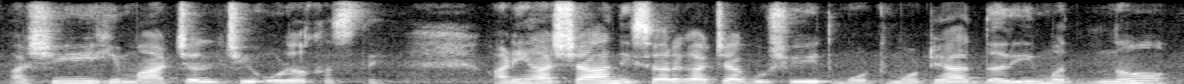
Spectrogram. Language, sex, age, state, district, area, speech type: Marathi, female, 30-45, Maharashtra, Mumbai Suburban, urban, spontaneous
